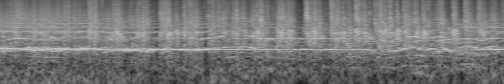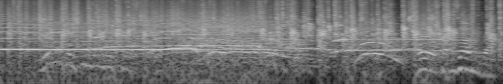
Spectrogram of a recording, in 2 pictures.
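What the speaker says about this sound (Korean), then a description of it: "순전히 여러분들의 면역을 위해서 함성과 박수를 칠 건데" A lecture-hall audience at a health talk cheers and claps loudly, a dense, sustained roar of shouts and applause close around, with a voice speaking over the noise.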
